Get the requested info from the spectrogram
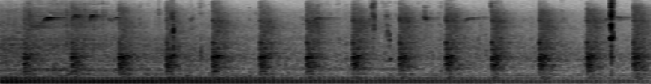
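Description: Close-miked chewing of a mouthful of raw beef liver: wet, smacking mouth clicks about twice a second.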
